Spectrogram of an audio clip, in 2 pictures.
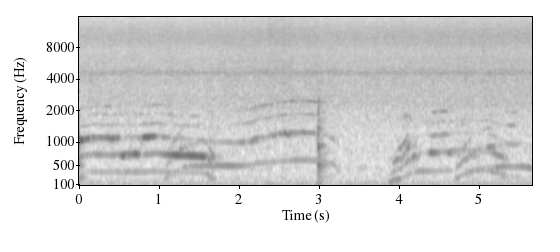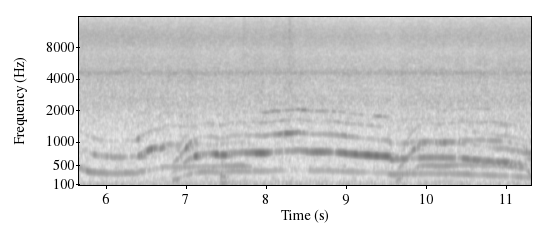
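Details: Two neighborhood cats facing off and stalling a fight, trading long wavering yowls that rise and sag in pitch, voices overlapping and answering each other every second or two, over a steady high electrical whine and low hum.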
